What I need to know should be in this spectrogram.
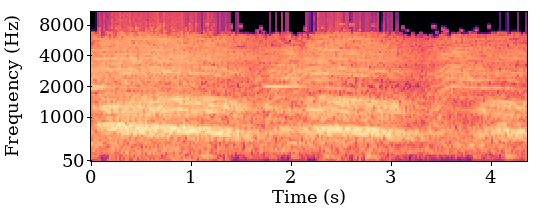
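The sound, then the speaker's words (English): A temple audience at Shri Shri Radha Gopinath Mandir loudly chants a welcome in unison three times, each a sustained, roaring group shout. “And we would really very, very enthusiastically welcome him to Shri Shri Radha Gopinath Mandir by loudly chanting three times.”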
